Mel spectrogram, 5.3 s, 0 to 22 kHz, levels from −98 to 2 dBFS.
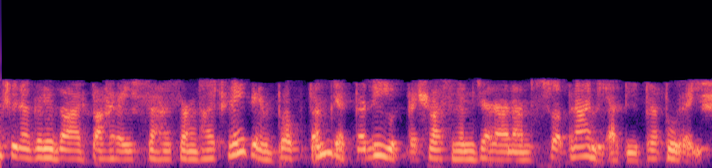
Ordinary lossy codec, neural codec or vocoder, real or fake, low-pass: MP3, 32 kbps; codec, 44.1 kHz, 2.6 kbps, DAC; fake; 3.6 kHz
